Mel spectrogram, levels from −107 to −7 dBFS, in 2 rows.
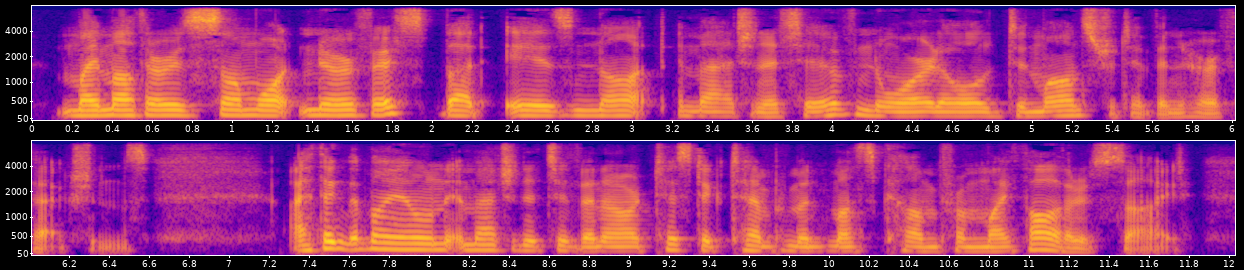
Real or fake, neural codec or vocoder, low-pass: real; none; 7.2 kHz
